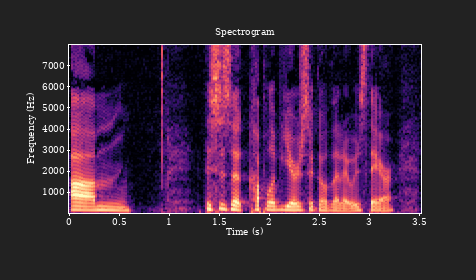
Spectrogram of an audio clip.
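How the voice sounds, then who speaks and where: Using an ordinary speaking voice with an American accent, a woman talks at a fairly low pitch and a fairly quick pace with lively intonation, on a very clean recording with a silent background and a dry, close sound with no echo. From United States. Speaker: tour guide and art historian. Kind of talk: casual chat.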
